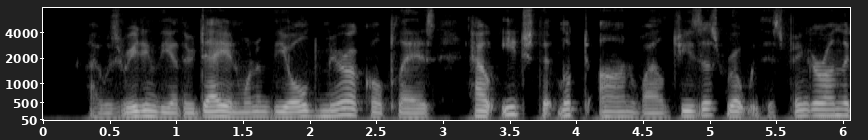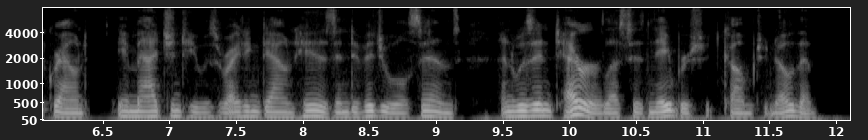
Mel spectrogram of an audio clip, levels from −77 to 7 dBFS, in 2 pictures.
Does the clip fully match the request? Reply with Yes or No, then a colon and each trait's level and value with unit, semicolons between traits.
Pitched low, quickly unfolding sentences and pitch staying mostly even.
No: low, 130 Hz; fast, 235 wpm; average, 3.6 semitones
